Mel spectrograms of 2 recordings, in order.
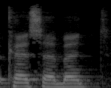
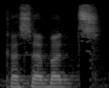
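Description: First: The final t sound is soft but audible. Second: The final t sound is strongly pronounced. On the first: The speaker calls it right. "It's softer" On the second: The speaker calls it wrong. "it's too much on ta"

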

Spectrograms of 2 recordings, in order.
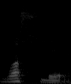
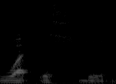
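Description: First: The initial vowel is dropped and wa joins sbir. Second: The initial vowel of isbir is pronounced separately. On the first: The speaker calls it right. "Hamzatul Wasl is not part of the word" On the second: The speaker calls it wrong. "We don't say wa isbir"

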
